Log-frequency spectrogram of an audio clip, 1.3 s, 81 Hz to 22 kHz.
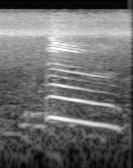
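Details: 3-year-old boy with severe childhood apraxia of speech (verbal apraxia), producing word approximations when prompted: childhood apraxia of speech.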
